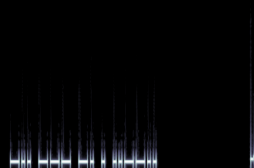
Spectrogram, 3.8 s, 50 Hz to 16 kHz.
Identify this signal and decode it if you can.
Morse code, heard as a keyed tone, about 28 wpm, 700 Hz. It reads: DONE?
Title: Sentences from Top 500 Words 28wpm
